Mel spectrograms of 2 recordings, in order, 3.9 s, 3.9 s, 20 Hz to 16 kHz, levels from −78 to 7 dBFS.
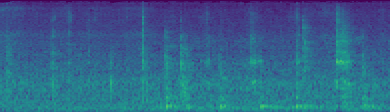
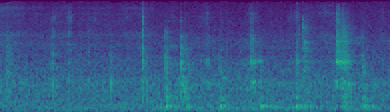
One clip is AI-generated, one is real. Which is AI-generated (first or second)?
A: first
